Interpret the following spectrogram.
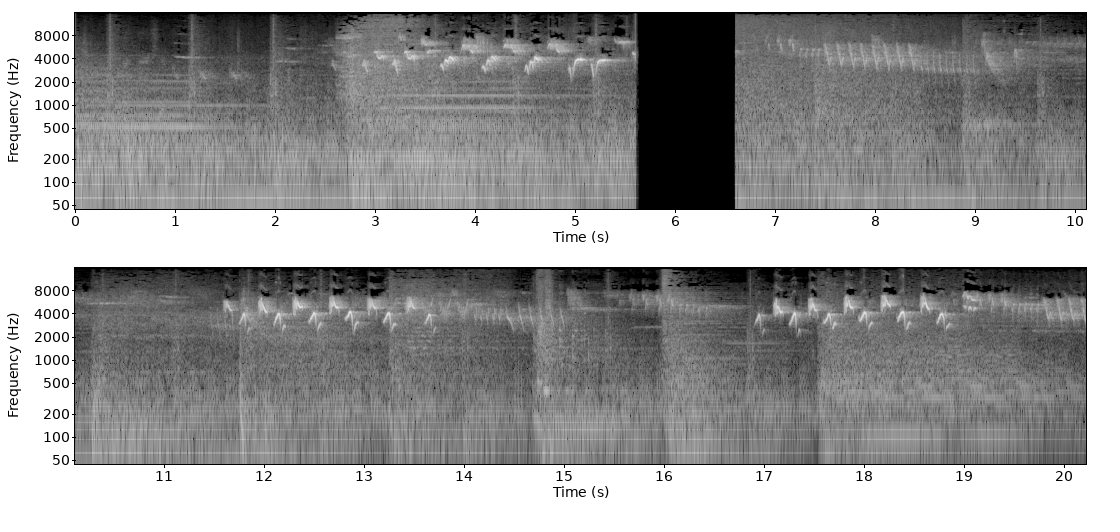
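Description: A bird's call: rapid runs of short, falling, high chirps, heard three times, over a steady low background. The sound cuts out completely for about a second early on.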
